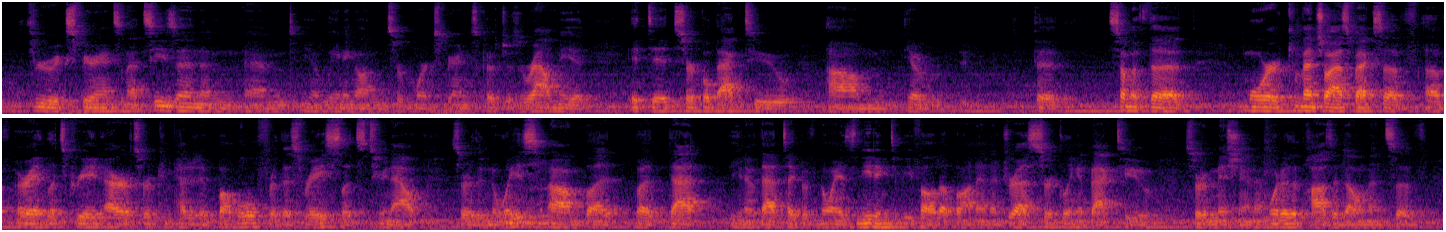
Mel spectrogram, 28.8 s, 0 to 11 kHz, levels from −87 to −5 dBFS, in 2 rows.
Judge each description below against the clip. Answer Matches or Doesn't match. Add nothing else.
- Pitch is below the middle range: Matches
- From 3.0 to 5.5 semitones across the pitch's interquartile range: Doesn't match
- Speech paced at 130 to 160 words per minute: Doesn't match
